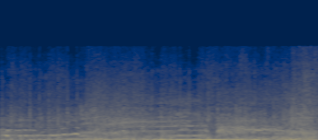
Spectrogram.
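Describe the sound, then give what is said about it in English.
Car tires squeal as a vehicle whips around a corner while chasing people down a suburban street, a high, wavering screech riding over a steady engine roar, with a sharp, brighter squeal rising midway through. “Burning rubber around a corner, he follows them down a suburban street and onto the sidewalk, taking out a mailbox, then chasing them around a tree.”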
